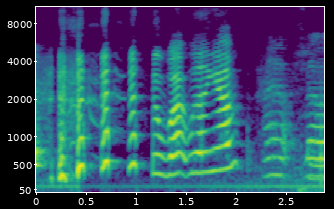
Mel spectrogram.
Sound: laughs

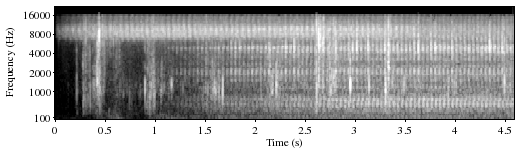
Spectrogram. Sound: filmstrip running

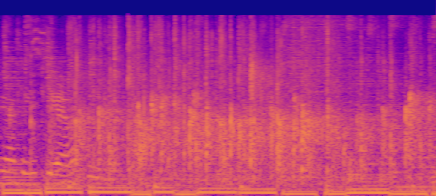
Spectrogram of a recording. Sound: applause

